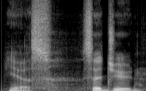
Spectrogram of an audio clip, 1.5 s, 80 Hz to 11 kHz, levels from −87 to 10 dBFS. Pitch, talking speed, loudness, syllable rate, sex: 105 Hz, 125 wpm, -17 LUFS, 2.7 syllables/s, male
